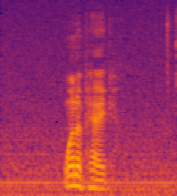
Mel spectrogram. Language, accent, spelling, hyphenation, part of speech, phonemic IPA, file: English, Canada, Winnipeg, Win‧ni‧peg, proper noun, /ˈwɪn.əˌpɛɡ/, En-ca-Winnipeg.ogg
- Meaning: 1. The capital city of Manitoba, Canada 2. A large lake in Manitoba, Canada; in full, Lake Winnipeg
